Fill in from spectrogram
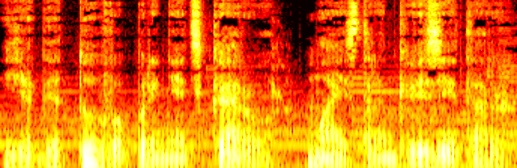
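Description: A man's voice: rumbling low, level tone, measured pace, over loud music. A man voicing a playful, bold young noblewoman in an audiobook, with a teasing, coquettish manner.

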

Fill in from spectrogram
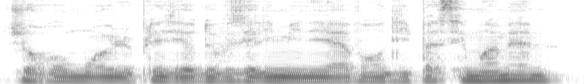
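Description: A man voicing a resigned, self-loathing man in an audiobook, in a flat, defeated tone. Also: lowish voice, fast, natural voice. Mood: bitter.

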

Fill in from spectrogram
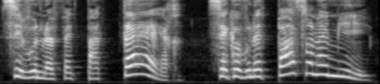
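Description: A woman's voice: mid-range voice, expressive, a little slow. A woman voicing a sly, falsely humble male clerk who fawns and threatens by turns in a storybook reading. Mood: wheedling.

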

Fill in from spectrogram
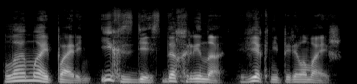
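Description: A man reading a storybook and voicing a blunt, gruff adult man. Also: medium pitch, very animated, normal speed, no room sound, studio quality, lightly acted. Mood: brusque.

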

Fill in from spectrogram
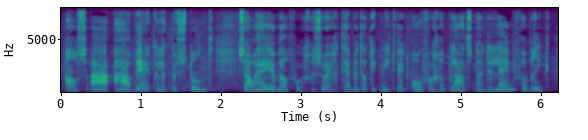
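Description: A woman's voice: low-pitched, normal speed, a little hiss or hum, lightly acted. A woman voicing an old, timid male submarine in a storybook, with anxious, breathless exclamations. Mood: gloomy.

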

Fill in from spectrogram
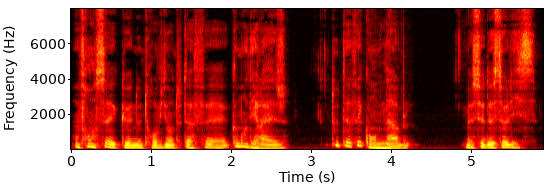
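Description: A man's voice: mid-range voice, lively intonation, moderate pace, dark tone, breathy edge. A man voicing a chatty, teasing young American society woman in an audiobook, playful and lightly mocking. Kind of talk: audiobook character voice.

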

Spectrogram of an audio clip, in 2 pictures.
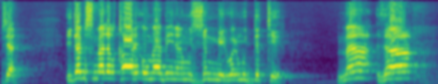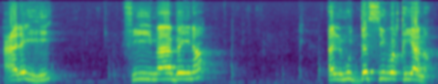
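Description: A man's voice: very high voice, unhurried, long pauses. A man with a Moroccan accent teaching Quran recitation rules in a classroom lecture, explaining step by step and answering his own questions.

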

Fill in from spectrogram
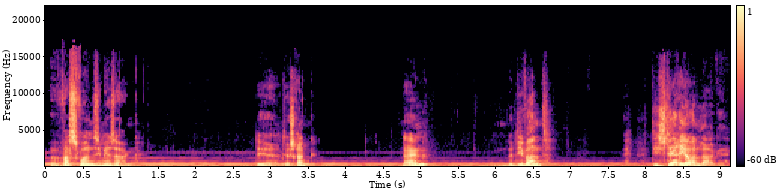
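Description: An actor playing a polite police commissioner who speaks in a soothing, courteous way in a radio play. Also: male voice, medium pitch, wildly swooping pitch, takes it slowly, long pauses, over music.

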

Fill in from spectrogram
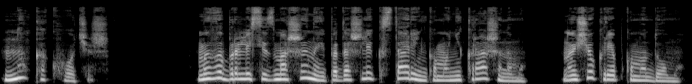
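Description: A woman's voice: medium pitch, fast, darkish tone, no echo, clean studio sound. Woman narrating a first-person audiobook.

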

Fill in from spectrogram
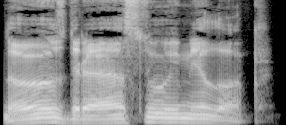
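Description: A man voicing a towering, stern old prince who scolds slowly in a booming voice. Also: darkish tone, dry recording, clean studio sound.

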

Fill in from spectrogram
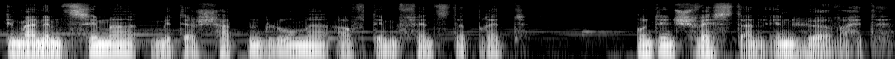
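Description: A man's voice: very deep voice, animated, unhurried, a little mellow, faint music behind, exaggerated voice. An actor playing an aged, melancholy English doctor who solemnly narrates his memoirs in a literary radio drama. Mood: weary, melancholy. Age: older. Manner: solemn, reflective. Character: aged doctor Watson, weary melancholy chronicler of his friend's cases.

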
